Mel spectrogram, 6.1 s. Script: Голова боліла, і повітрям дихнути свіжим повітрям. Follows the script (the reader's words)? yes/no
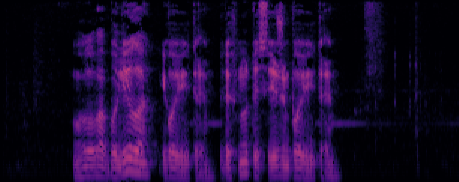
yes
